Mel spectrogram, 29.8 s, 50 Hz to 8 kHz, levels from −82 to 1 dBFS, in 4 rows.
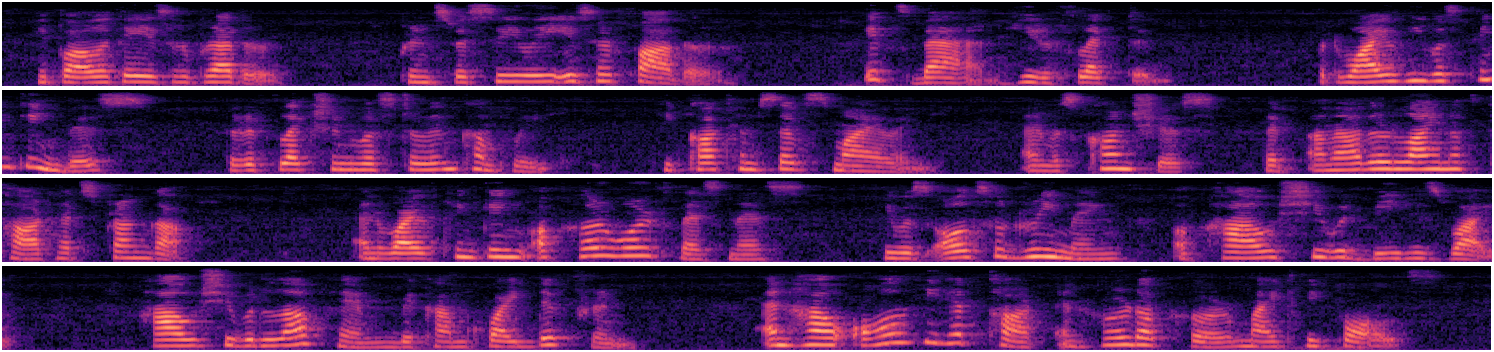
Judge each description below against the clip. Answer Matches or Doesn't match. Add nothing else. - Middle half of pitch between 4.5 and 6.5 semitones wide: Doesn't match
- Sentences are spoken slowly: Doesn't match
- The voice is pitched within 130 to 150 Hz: Doesn't match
